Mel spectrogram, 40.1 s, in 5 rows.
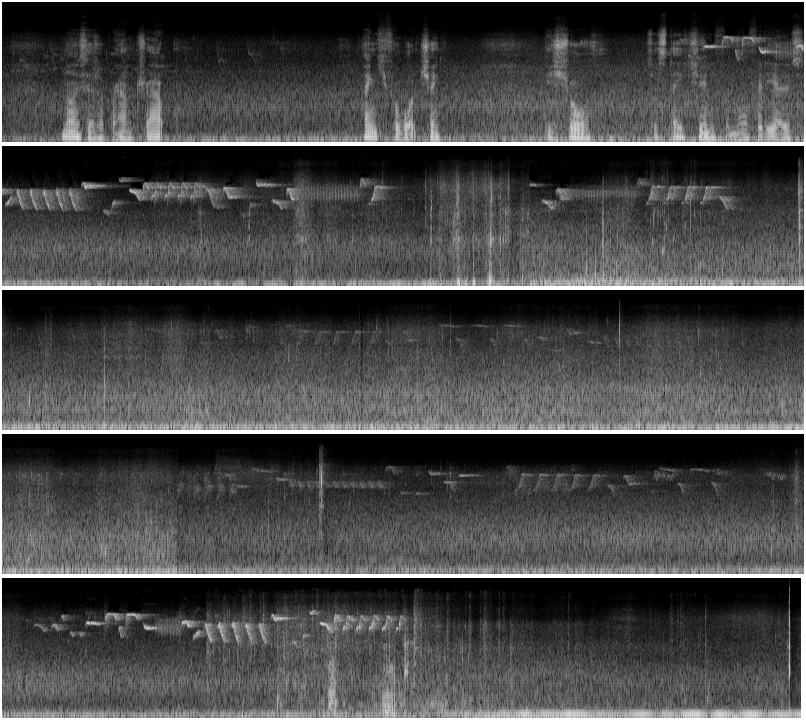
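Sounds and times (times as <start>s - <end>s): songbird chirping and trilling: 6.5s - 12.2s, 13.2s - 15.6s, 18.1s - 23.4s, 25.8s - 36.3s
rushing background noise: 9.6s - 28.0s
low rumble: 13.1s - 25.8s, 36.5s - 40.0s.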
